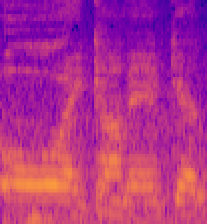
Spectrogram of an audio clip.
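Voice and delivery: high, hushed mock holler; retold hailing call. Retelling hailing a passing boat.

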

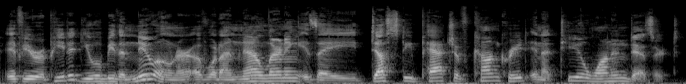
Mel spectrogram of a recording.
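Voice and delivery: ordinary delivery

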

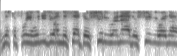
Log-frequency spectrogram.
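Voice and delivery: high-pitched urgent call; urgent summons. Retold or imitated. Crew member pounding on the star's door, high urgent summons. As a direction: hurry someone out in a high, pressing voice.

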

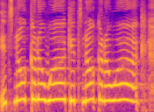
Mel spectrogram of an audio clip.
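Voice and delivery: high, mocking voice of the doubters. Preacher mocking the crowd saying it won't work, high taunting voice. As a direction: mimic the naysayers high and taunting.

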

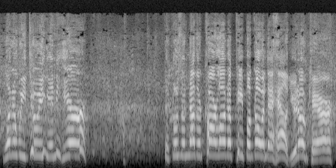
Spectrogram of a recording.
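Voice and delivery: hammed-up evangelist, fed up with sitting still; impatient evangelist. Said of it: "they're like".

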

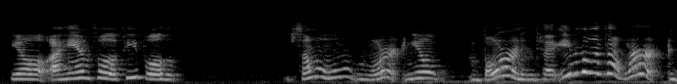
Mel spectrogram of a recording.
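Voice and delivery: ordinary talk

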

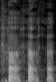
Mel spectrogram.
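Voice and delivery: low, soft run of chuckles; quiet drawn-out laugh; amused chuckle. Real, not acted. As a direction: chuckle to yourself at the thought. Laughs at the thought of Rams.

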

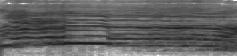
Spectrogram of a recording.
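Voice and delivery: high, loud fangirl shriek; imitated excited scream. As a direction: squeal it out, mimicking a starstruck mom. Imitating mom's scream on meeting pope.

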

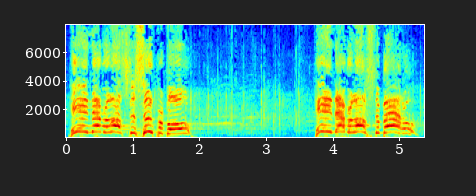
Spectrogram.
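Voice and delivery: high, shouted sermon climax; roaring, exultant preacher's delivery; full-force preaching. Real, not acted. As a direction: shout praise to rouse the congregation.

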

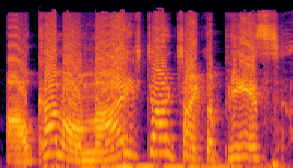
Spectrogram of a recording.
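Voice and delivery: a high, loud, hammed-up Australian accent with a laugh; mock Australian accent. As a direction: play the cheeky Aussie mate, laughing through it. [name] put on the spot, Australians.

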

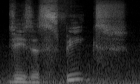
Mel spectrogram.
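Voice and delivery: slow, soft and low; reassuring. Acted. Preacher voices Jesus speaking to the disciples, slow and soft. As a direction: let the words settle calmly. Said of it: "the voice is reassuring".

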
